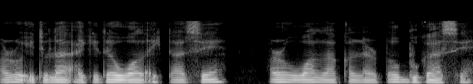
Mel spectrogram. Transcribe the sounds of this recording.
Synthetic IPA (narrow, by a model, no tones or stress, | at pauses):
aɹuitulaʔaɡidəwalɛ̰k̚tase | aɹɔwalːakalaɹtɔbuɡase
